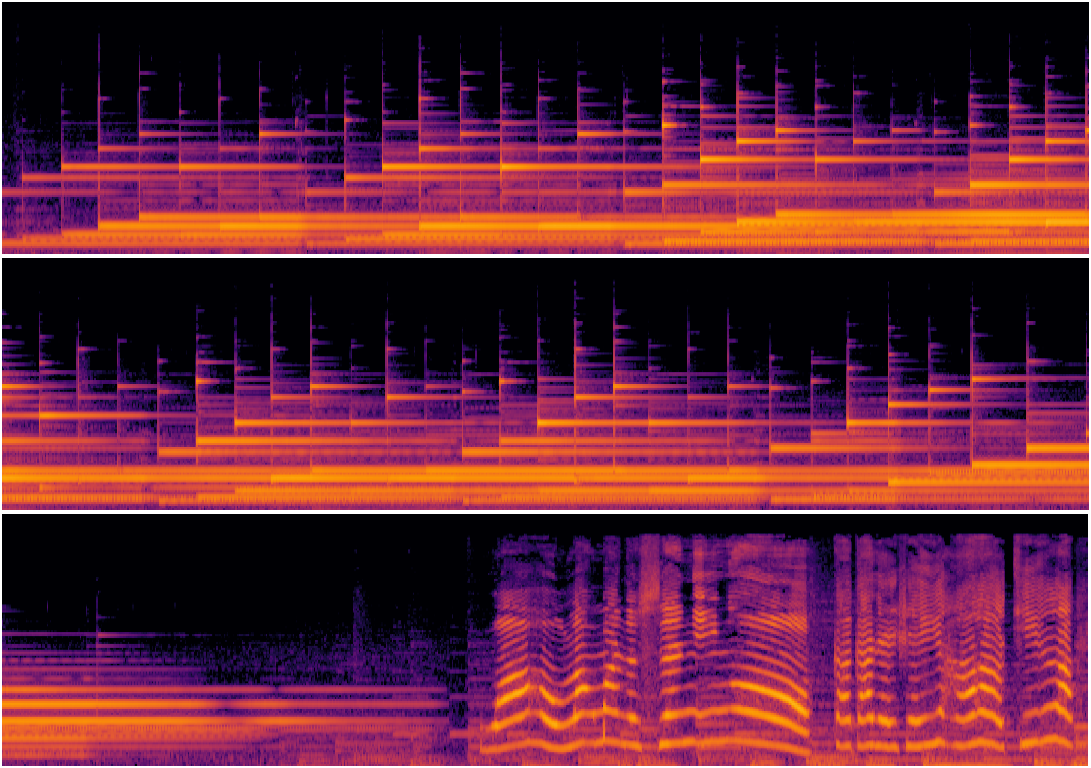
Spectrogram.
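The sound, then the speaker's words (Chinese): A glockenspiel with metal bars plays a bright melody of ringing notes that overlap and sustain for about twenty seconds. A lively, high-pitched voice then starts talking once the notes fade. “好，小朋友，我们先来听听看铁琴的声音哦。”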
